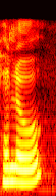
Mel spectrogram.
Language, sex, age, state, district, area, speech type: Assamese, female, 60+, Assam, Goalpara, urban, spontaneous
